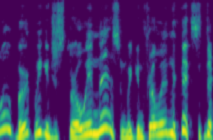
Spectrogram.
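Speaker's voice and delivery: casual, high, easygoing voice. Describing Bert and Ernie, doing Ernie talking to Bert: casual Ernie voice. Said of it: "Ernie's just that casual guy that comes in and goes".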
